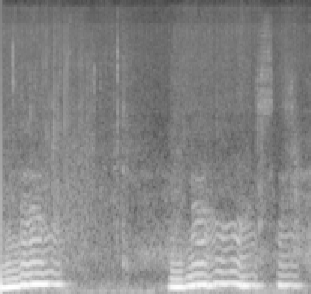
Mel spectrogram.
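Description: A person humming a tune in a low voice, in two phrases: a short one at the start and a longer one from about two seconds in until near the end.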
